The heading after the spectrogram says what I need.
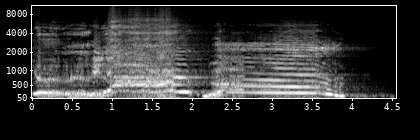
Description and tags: Monster Howl
Recorded myself doing some silly monster sounds in FL studio, synthesized it in Harmor, and did some post-processing. The result, a pretty convincing werewolf-ish creature howl.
